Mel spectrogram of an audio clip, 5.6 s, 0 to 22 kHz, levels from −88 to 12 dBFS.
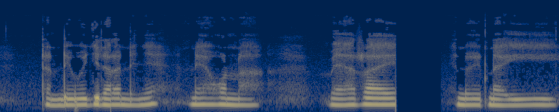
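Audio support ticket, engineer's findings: Compressed frames skipped, 1.10 s: audio jumps forward by roughly a third of a second. The jump fits several 32 ms frames being dropped by the decoder or missing from the file. Waveform shows an abrupt envelope discontinuity. The spectrogram shows a vertical seam.

Compressed frames skipped, 4.66 s: the same signature with a smaller jump, about a tenth of a second, which points to a few 32 ms frames lost.

Playback stall, 3.96–4.41 s: output drops to silence mid-flow for 0.45 s, then resumes where it stopped. The likely cause is a player buffer underrun or a blocked audio thread. Waveform shows a flat silent gap. The spectrogram shows a blank column across all frequencies with hard edges.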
